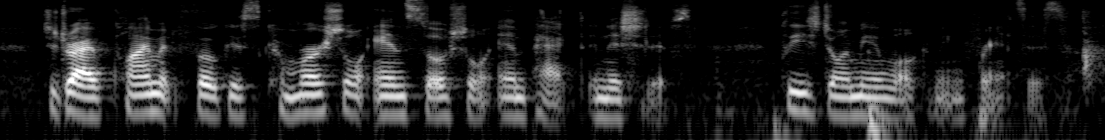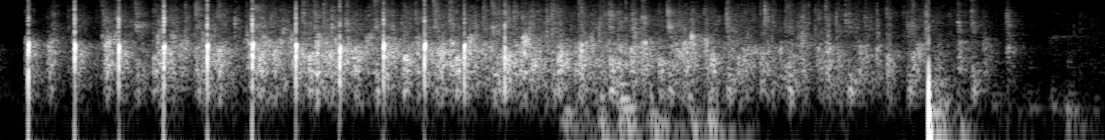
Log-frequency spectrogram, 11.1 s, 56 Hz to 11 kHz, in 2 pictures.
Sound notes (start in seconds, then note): 5.5 audience applauding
